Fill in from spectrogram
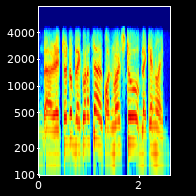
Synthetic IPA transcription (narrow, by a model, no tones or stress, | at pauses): ɹetɹɔt̬ʊblɛkɔtasɛaɹukɔnbʱaɹstʊblɛkɛnɦɔj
